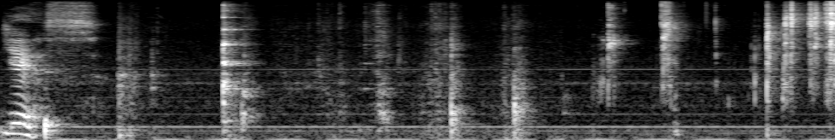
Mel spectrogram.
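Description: Kitchen clatter: a scrape as chopped lettuce is pushed off a wooden cutting board into a glass bowl, then a series of separate knocks and clinks of a knife and dishes against the board and the steel counter. A faint steady hum runs underneath.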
